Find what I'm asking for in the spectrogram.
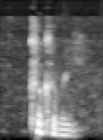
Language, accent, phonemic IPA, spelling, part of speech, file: English, Southern England, /ˈkʊk(ə)ɹi/, cookery, noun, LL-Q1860 (eng)-cookery.wav
- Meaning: 1. The art and practice of preparing food for consumption, especially by the application of heat; cooking 2. A delicacy; a dainty 3. Cooking tools or apparatus 4. A place where cooking is done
